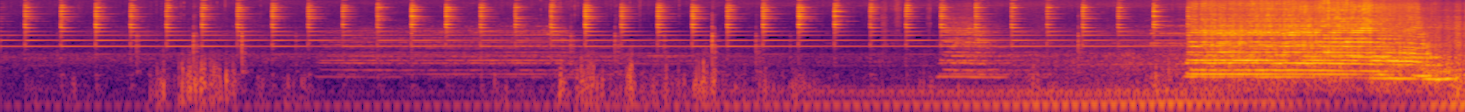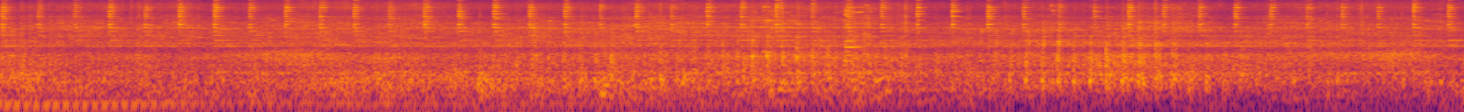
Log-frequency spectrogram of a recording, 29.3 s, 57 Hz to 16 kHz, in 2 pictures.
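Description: Diesel locomotive CP 2246 approaches and sounds its air horn several times: a longer blast, a short one, then a long, loud blast as it reaches the spot. After that the train's cars rumble and clatter past on the rails. Under the approach there is a regular ringing of about two strokes a second.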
